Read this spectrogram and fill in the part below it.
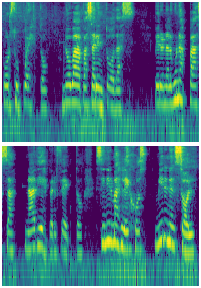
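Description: A woman's voice: medium pitch, measured pace, slight background noise, natural voice. An Argentine woman playing an anxious, conciliatory middle-aged mother who rambles politely in a theatrical radio play reading. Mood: rambling, earnest.

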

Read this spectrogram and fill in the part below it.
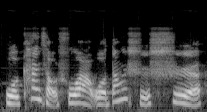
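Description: High-voiced, effusive woman, lo-fi recording. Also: big pitch swings, unhurried, a little mellow, slightly rough, no room sound. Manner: effusive, exclaiming, fangirlish. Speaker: audio drama producer and guest. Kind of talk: animated casual chat. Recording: dull lo-fi audio with music behind.

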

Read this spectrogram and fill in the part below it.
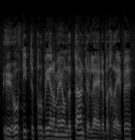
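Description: A man's voice: medium pitch, quick pace, fairly bright tone, close to an everyday voice. An actor playing a cold, authoritarian old man from Earth who serves the Martians in an older Dutch radio play, commanding and scornful. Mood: cold, firm. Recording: hissy, noisy old radio recording.

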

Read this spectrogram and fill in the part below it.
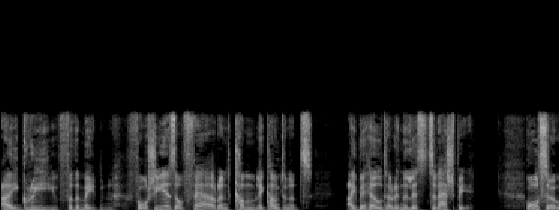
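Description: A pompous, covetous churchman from a storybook, performed by a man holds forth in preachy archaic language. The pitch is somewhat raised and very animated, with a smug, self-important air. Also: no echo, studio quality. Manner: pompous, preachy, quoting scripture in Latin. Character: vain, pompous, covetous medieval churchman, male.

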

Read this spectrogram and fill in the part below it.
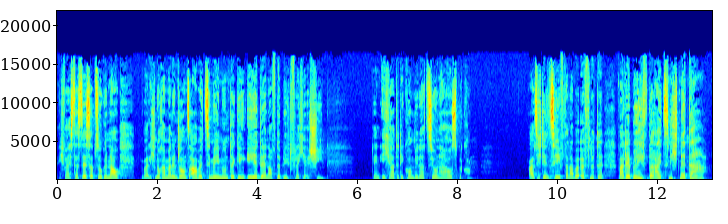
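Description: An actress playing a troubled, suspicious young lady of the house in a German radio play, with a husky, breathy voice and hesitant, restrained delivery. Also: on the low side, fairly even intonation, moderate pace, a little mellow, lightly acted. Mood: uneasy, probing.

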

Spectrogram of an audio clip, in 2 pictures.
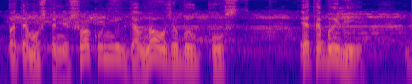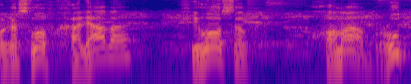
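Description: A male narrator reads classic literature in a mid-pitched voice. His intonation moves up and down in a lively way, with deliberate pauses that set off each phrase. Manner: expressive storytelling with deliberate pauses.

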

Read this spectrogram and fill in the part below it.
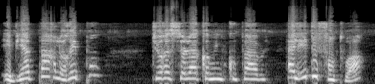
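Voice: medium pitch, big pitch swings, moderate pace, a bit bright, breathy edge, exaggerated voice. A narrator voicing a jealous, enraged husband in a story, hectoring and stammering as he accuses and repeats himself. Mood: furious, goading. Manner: hectoring, stammering, insistent repetition.

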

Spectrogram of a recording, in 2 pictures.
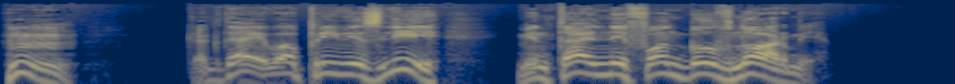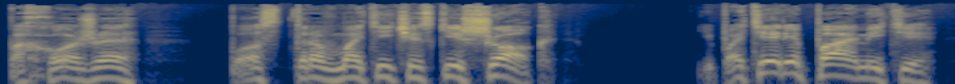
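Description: A man's voice: a little high, animated, measured pace, vocal fry, pauses often, no room sound, studio quality, exaggerated voice. A man reading the part of a businesslike healer who speaks in a matter-of-fact, clinical way. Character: brisk, businesslike male healer.

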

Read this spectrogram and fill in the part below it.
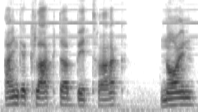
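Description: An actor voicing an impersonal court computer, reading formal official notices in a deadpan, bureaucratic manner in a radio play. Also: male voice, medium pitch, slow. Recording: clearly noisy radio play recording.

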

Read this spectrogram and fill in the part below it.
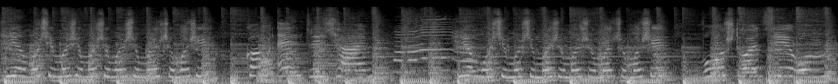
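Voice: extremely high pitch, flat delivery, normal speed, over loud music. A performer playing a chirpy young girl in a radio drama, delivering a children's song in repetitive sing-song.

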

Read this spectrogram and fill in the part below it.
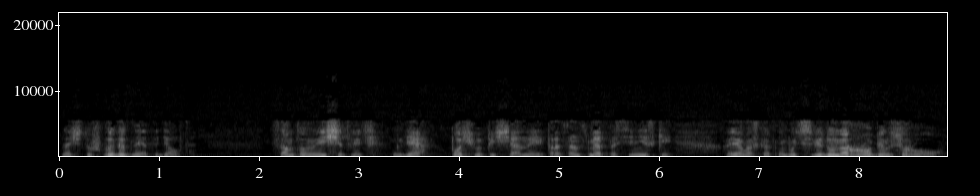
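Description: An actor playing a servile, bitter sacked rent collector in a radio play, pleading and justifying himself emphatically in a husky, raspy voice. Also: male voice, lowish voice, steady tone, moderate pace, close to an everyday voice. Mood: sly, bitter. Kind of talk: theatrical radio play acting. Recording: muffled 1970s radio play recording.

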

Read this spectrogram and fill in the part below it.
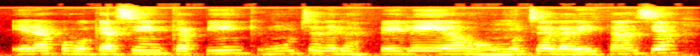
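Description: A woman's voice: mid-range voice, steady tone, fast, a little mellow, recorded from a distance. Woman speaking away from the mic. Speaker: panelist on a radio theatre discussion show. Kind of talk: casual literary discussion. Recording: off-mic, faint ambient noise.

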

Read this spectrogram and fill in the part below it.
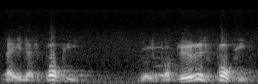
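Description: An actor playing an excitable, self-important boss of a small building firm in a vintage radio comedy, blustery and exclamatory. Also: male voice, a little high, fairly quick, gravelly. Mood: proud, eager. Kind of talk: 1970s radio comedy acting. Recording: muffled, noisy, echoey vintage radio recording.

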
